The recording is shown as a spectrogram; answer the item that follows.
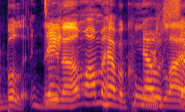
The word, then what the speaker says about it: Coors Light: And you don't even say that right. It's a Coors Light. That's how you gotta say it.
